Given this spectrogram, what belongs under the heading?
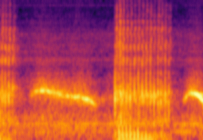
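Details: A person imitates snoring, a rasping breath in and a whistling breath out, repeated.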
